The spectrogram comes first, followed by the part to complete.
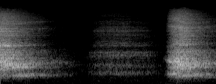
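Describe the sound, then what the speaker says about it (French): Deep breaths drawn through mouth and nose together during a yoga session: a loud airy exhale, a quieter breath after a short pause, then another strong rush of air, close and with no talking. "Respire par la bouche et le nez en même temps."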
